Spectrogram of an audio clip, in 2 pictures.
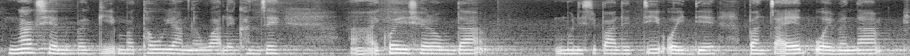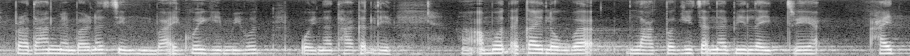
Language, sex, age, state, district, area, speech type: Manipuri, female, 30-45, Manipur, Kakching, rural, spontaneous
